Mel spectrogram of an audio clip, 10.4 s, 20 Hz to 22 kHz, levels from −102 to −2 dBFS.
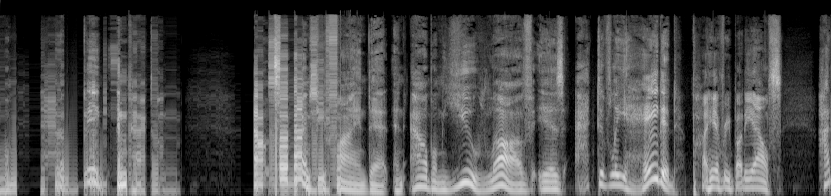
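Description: From 0.01 s to 4.26 s, ending just before "that an album you", the speech has robotic sound from repeated short buffers: a rigid metallic buzz fixed at 93.8 Hz that still tracks the words loosely. The likely cause is audio arriving too seldom, so a roughly 10.7 ms slice is looped for most of that stretch while the real signal is skipped. Unlike a pitch shift, the buzz stays locked at one pitch instead of following the intonation.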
